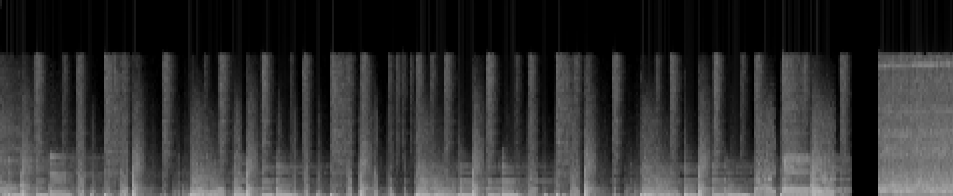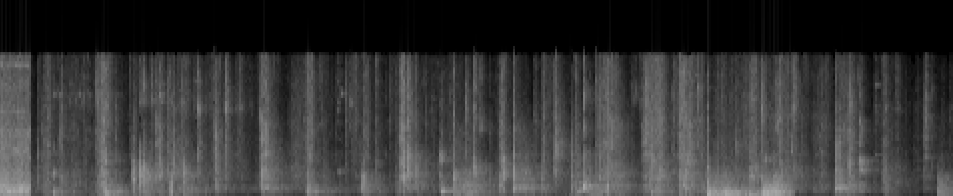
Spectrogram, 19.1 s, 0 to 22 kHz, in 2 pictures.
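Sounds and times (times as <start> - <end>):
demolition knocks and clatter: 9.9 - 19.0.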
